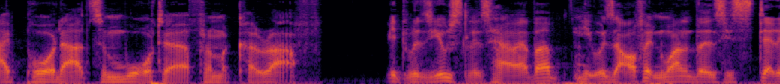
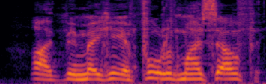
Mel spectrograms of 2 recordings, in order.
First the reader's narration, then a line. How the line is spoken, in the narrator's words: he gasped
